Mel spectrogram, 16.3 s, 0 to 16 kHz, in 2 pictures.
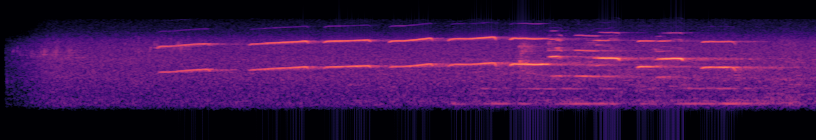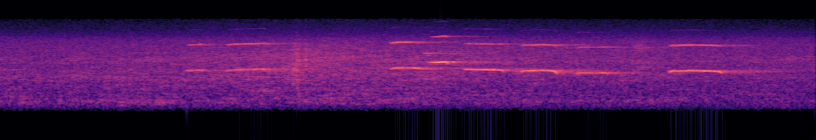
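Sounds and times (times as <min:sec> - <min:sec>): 
juvenile caracaras calling: 0:01.6 - 0:07.9, 0:12.1 - 0:15.8.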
